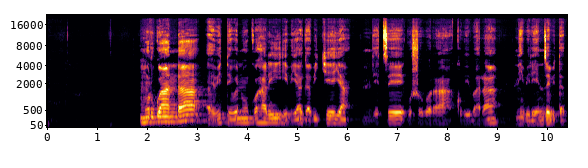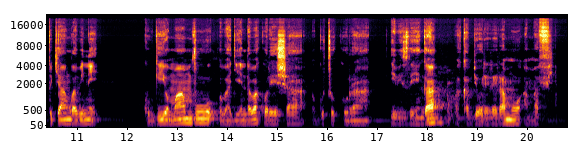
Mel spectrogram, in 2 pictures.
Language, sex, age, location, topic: Kinyarwanda, female, 18-24, Nyagatare, agriculture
